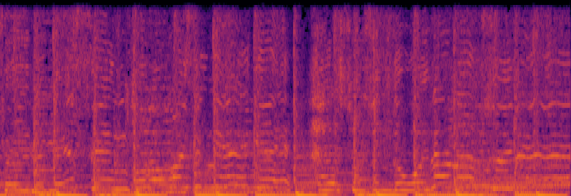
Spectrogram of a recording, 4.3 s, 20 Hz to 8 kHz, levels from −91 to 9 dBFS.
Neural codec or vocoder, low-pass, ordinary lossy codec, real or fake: none; none; none; real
